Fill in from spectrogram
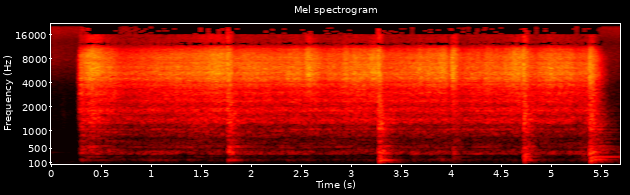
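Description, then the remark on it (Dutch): Wire brushes, drumsticks with very thin iron rods, sweep steadily across a snare drum. They make a continuous, fairly loud swishing hiss like surf, broken by a few soft accented taps. “En het zijn drumstokken met hele dunne ijzeren staafjes eigenlijk. En eh, dat maakt dit geluid.”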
